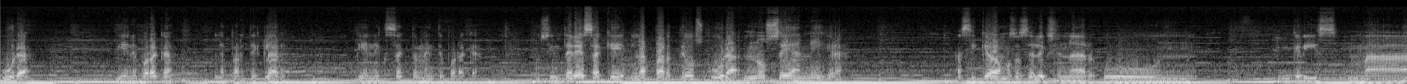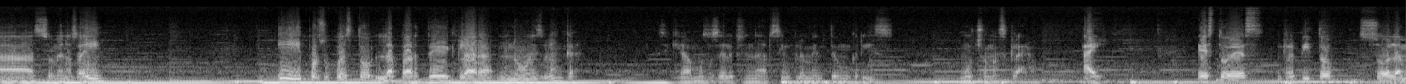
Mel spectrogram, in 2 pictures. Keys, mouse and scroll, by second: 1.7-4.7 drag, 5.2 click, 9.2-12.2 drag, 12.9-14.6 drag, 18.2 click, 20.0-23.3 drag.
